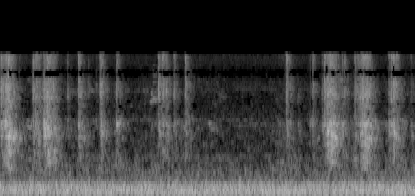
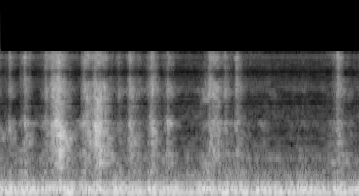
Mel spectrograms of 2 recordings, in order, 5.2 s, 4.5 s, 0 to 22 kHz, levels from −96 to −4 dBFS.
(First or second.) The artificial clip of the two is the second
